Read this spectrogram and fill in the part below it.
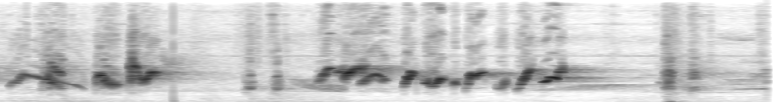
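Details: Caged red-whiskered bulbul, slow clear doubled-style song for teaching other birds: a few sharp chirped notes, a pause, then a run of bubbly warbled syllables, and one isolated click near the end.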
